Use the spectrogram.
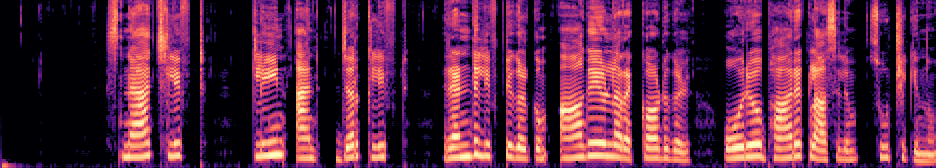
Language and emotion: Malayalam, neutral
